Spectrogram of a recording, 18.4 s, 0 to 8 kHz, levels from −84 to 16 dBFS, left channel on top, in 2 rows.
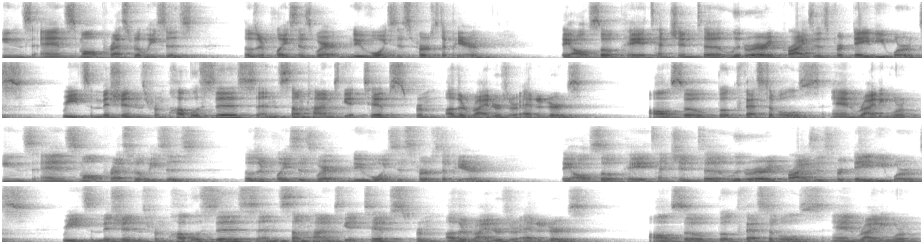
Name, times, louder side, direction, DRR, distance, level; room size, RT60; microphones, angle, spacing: voice 1, 0.0-1.9 2.4-4.8 5.6-9.4 9.8-15.0 15.7-18.2, left 2 dB, 85° left, 5 dB, 1.6 m, -24 dB
9.1 x 5.2 x 7.1 m, 0.84 s
head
